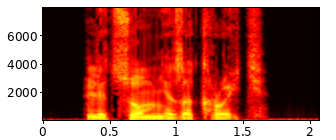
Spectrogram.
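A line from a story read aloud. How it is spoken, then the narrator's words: Quiet, exhausted. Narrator (Russian): сказал тихо, потому как силы его уже истощились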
